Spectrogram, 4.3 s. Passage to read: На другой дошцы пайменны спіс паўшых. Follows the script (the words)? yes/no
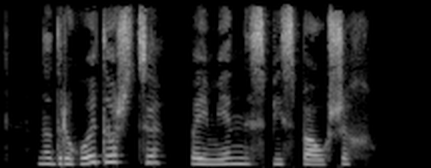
yes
